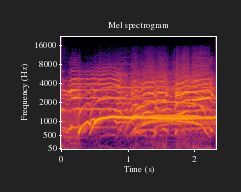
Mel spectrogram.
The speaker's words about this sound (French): Oui, il y a des centaines de fans qui l'attendent à la sortie euh, du tribunal pour euh, le soutenir, pour crier son nom, pour l'acclamer.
